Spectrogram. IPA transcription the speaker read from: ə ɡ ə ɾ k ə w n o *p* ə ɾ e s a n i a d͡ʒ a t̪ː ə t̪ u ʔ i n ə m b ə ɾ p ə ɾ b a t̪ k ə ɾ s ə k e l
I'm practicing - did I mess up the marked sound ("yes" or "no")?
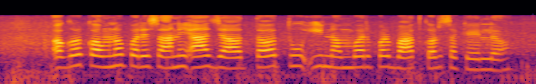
no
